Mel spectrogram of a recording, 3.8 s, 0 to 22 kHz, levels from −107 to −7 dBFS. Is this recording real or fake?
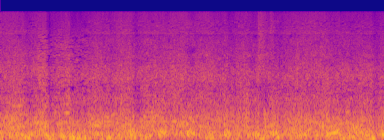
real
